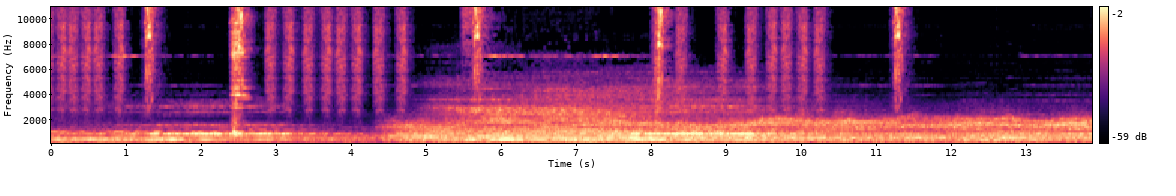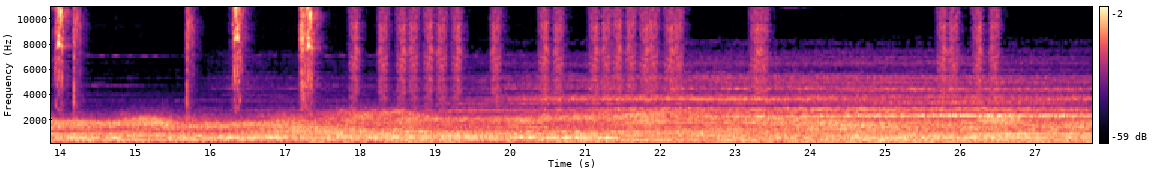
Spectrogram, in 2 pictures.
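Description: Short soft clicks sound as menu items are picked.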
